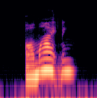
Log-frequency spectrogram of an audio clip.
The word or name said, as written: omregning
